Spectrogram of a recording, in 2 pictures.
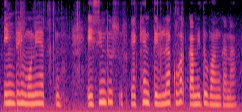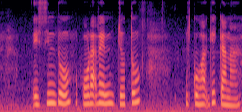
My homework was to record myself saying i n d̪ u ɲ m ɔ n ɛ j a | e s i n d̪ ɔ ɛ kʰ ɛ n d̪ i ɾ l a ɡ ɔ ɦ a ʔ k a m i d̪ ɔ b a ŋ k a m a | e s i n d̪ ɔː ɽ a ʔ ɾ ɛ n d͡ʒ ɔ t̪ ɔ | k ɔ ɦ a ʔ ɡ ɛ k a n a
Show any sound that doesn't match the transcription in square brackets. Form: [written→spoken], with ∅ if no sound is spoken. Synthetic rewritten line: i [n→ɲ] d̪ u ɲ m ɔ n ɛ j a | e s i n d̪ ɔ ɛ kʰ ɛ n [d̪→t̪] i ɾ l a [ɡ→k] ɔ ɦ a ʔ k a m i d̪ ɔ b a ŋ k a [m→n] a | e s i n d̪ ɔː ɽ a ʔ ɾ ɛ n d͡ʒ ɔ t̪ ɔ | k ɔ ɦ a ʔ ɡ ɛ k a n a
